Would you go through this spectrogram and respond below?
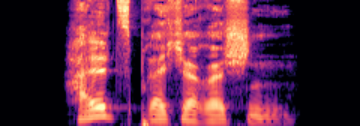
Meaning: inflection of halsbrecherisch: 1. strong genitive masculine/neuter singular 2. weak/mixed genitive/dative all-gender singular 3. strong/weak/mixed accusative masculine singular 4. strong dative plural
- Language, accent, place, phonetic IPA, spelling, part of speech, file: German, Germany, Berlin, [ˈhalsˌbʁɛçəʁɪʃn̩], halsbrecherischen, adjective, De-halsbrecherischen.ogg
